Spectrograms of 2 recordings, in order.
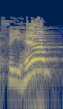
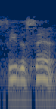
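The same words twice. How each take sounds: First: "him" hit loud and high; stress on HIM. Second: Said in the usual way. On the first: Shown as a demonstration. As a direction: point hard at him. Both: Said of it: "That's the emphasis".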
